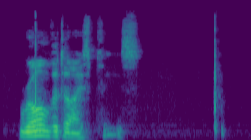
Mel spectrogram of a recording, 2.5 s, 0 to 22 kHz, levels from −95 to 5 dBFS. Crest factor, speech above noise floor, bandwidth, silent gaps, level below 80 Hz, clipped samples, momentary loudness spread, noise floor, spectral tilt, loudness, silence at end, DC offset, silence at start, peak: 22 dB; 54 dB; 15 kHz; none; -72 dBFS; under 0.1%; 23 LU; -83 dBFS; -6 dB/octave; -27 LUFS; 1.15 s; under 0.1%; 0.2 s; -8 dBFS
